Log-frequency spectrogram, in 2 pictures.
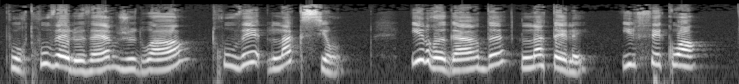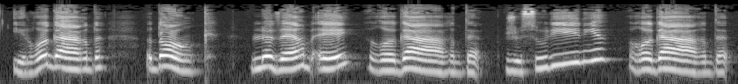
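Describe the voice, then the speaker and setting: A woman with a Moroccan accent teaching a French grammar lesson to young pupils, spelling words out slowly and carefully, letter by letter. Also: a little high, expressive. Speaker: primary school French teacher. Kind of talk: recorded remote French lesson.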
